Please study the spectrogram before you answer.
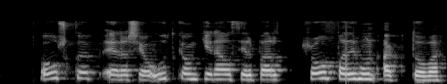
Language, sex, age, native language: Icelandic, female, 30-39, Icelandic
